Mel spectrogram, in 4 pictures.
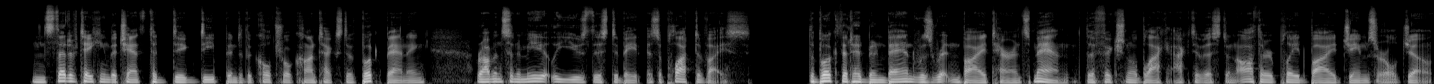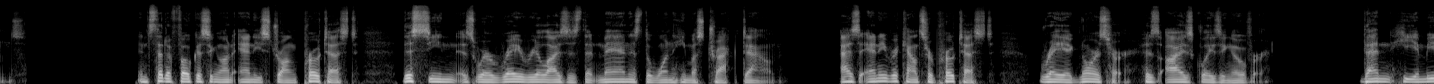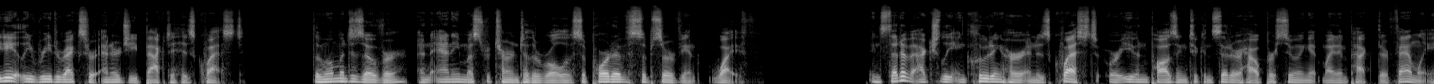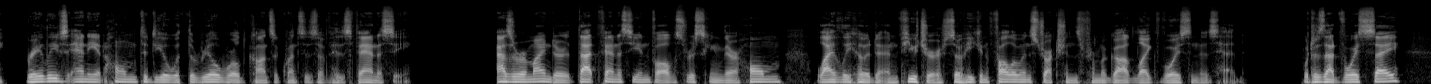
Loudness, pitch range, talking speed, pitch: -24 LUFS, 95-120 Hz, 175 wpm, 105 Hz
